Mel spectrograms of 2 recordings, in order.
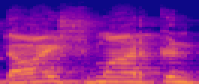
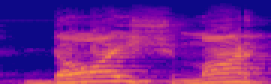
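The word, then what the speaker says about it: Deutsche Mark: Option C டாய்ஷ் மார்க்னு பேர். அதை படிக்கும்போது டாய்ஷ் மார்க் அப்படின்னு ப்ரொனவுன்ஸ் பண்ணணும். எப்படி ப்ரொனவுன்ஸ் பண்ணணும்? டாய்ஷ் மார்க். யாராவது ஒருத்தர் சொல்லுங்க. Deutsch. அது ஸ்பெல்லிங் என்னமா இருக்கு, அது இல்ல.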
